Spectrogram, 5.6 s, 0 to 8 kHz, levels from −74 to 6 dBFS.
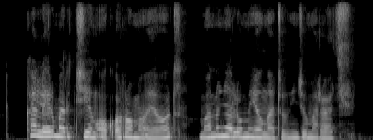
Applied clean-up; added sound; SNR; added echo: none; none; none; none.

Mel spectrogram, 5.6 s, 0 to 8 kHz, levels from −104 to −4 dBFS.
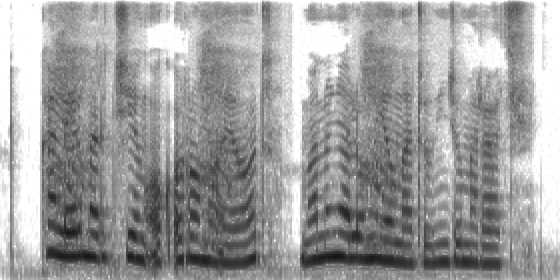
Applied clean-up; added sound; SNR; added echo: none; Gasp; 15 dB; none.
